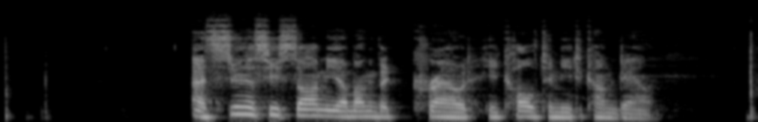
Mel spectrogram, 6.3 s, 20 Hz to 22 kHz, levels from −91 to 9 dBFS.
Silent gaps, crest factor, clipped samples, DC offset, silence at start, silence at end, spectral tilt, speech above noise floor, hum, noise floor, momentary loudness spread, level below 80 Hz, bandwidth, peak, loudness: none; 20 dB; under 0.1%; under 0.1%; 1.6 s; 0.05 s; -4 dB/octave; over 61 dB; none; under -90 dBFS; 12 LU; -70 dBFS; 13.5 kHz; -12 dBFS; -29 LUFS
